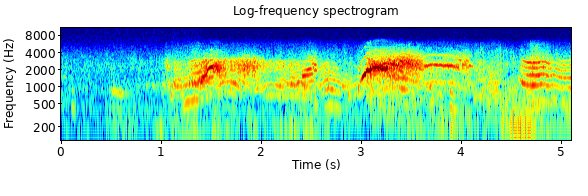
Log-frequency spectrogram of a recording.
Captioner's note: children crying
